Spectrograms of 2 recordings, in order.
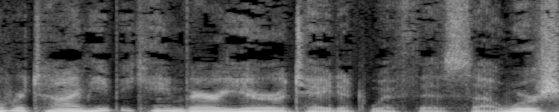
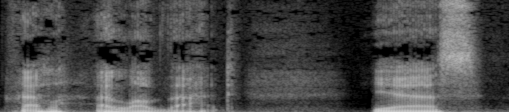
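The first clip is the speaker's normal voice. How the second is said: ordinary talk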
